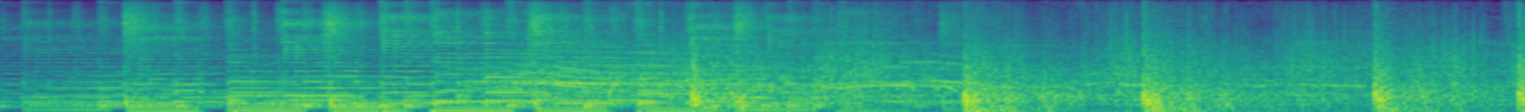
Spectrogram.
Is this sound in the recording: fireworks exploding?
yes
